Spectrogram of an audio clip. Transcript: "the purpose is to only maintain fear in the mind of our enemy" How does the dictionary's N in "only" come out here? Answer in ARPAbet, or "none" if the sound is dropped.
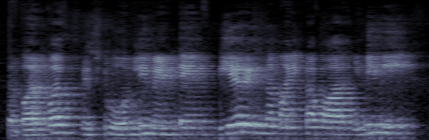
N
